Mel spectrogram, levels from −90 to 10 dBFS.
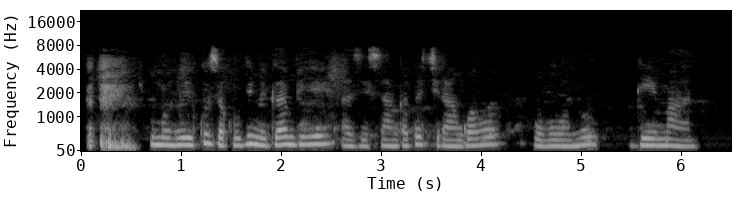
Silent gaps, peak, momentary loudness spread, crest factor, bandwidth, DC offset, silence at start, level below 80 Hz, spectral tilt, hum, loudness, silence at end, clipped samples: none; -14 dBFS; 10 LU; 16 dB; 7.8 kHz; under 0.1%; 0.05 s; -64 dBFS; -6 dB/octave; none; -30 LUFS; 0.35 s; under 0.1%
